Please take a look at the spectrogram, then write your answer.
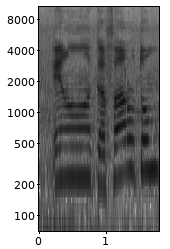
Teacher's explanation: ان کفرتم یہ آ گیا جناب ہمارے پاس نون ساکن اور اس کے بعد حروف اخفا میں سے کاف. تو نون کو ہم چھپائیں گے اور کسی حد تک غنہ بھی کریں گے. ان کفرتم را کو پور پڑھنا ہے کیونکہ را ساکن سے پہلے زبر ہے.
